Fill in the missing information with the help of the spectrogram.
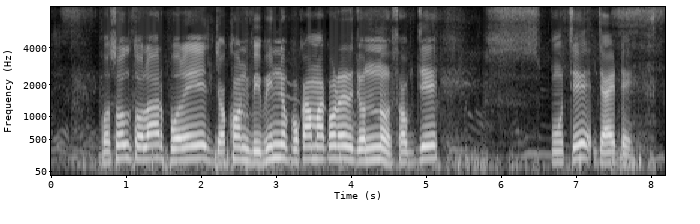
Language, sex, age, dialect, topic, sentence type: Bengali, male, 18-24, Western, agriculture, statement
